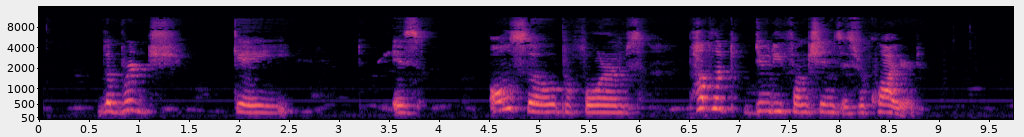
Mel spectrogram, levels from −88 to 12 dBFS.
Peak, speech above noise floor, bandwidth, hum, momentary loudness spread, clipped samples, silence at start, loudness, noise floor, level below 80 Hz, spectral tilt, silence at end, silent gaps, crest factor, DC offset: -8 dBFS; 41 dB; 11.5 kHz; none; 12 LU; under 0.1%; 0.6 s; -26 LUFS; -66 dBFS; -74 dBFS; -2 dB/octave; 0.95 s; none; 20 dB; under 0.1%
